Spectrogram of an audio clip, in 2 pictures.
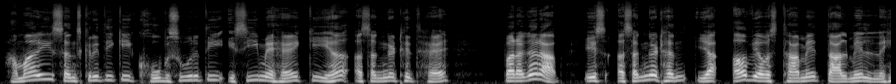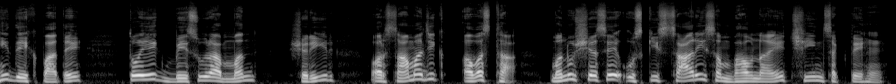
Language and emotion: Hindi, neutral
